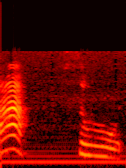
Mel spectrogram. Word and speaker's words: สูตร: นั้น เอง นะ คะ โดย ตัว นี้ เรา จะ ไม่ อ่าน ออก เสียง ตัว รอ เรือ นะ คะ ดัง นั้น คำ นี้ อ่าน ว่า สูตร นะ คะ ตัว อย่าง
